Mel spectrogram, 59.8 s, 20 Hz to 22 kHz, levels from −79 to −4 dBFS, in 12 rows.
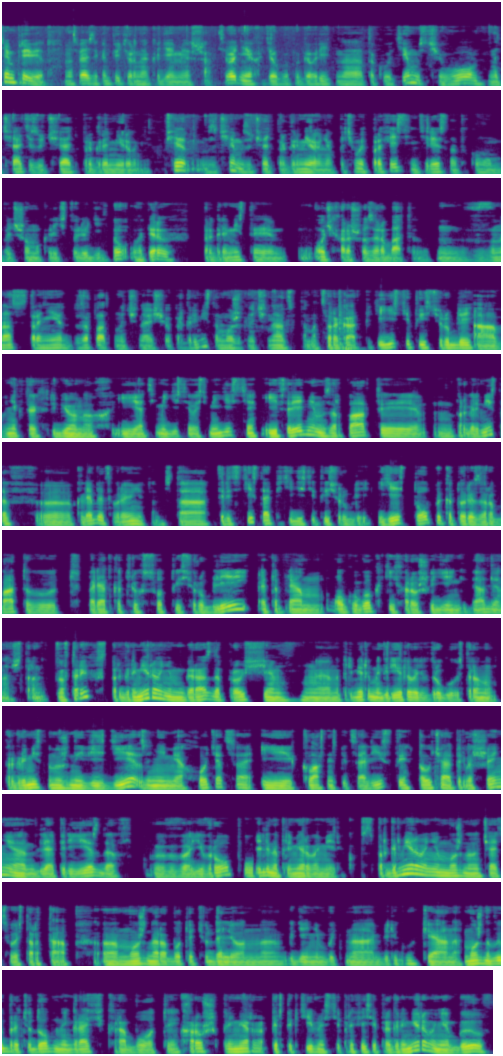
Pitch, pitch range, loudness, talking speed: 95 Hz, 85-100 Hz, -19 LUFS, 145 wpm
